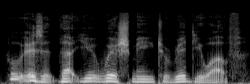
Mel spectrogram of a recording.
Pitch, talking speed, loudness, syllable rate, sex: 125 Hz, 265 wpm, -19 LUFS, 4.9 syllables/s, male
